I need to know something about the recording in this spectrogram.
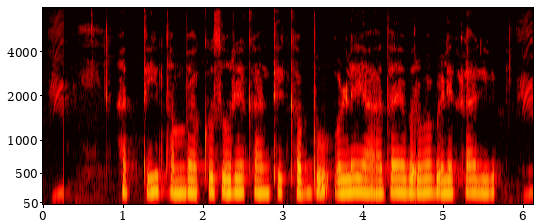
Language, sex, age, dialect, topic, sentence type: Kannada, female, 36-40, Mysore Kannada, agriculture, statement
